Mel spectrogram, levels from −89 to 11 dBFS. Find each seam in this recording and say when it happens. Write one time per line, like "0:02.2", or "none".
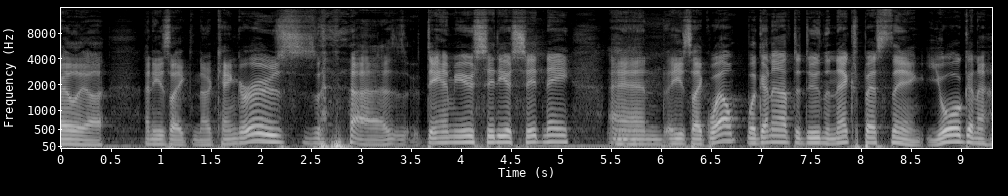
none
